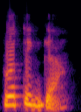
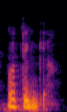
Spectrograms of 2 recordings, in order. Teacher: পদের প্রথমে ব্যঞ্জন বর্ণের সাথে র ফলা যুক্ত হলে তার উচ্চারণ ওকারান্ত হয়। অর্থাৎ তার উচ্চারণ ওকারের মতো হয়। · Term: র ফলার উচ্চারণ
